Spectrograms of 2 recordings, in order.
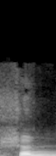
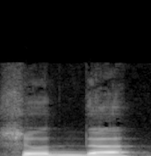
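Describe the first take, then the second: First: The cluster ends in a plain unaspirated d. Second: The cluster ends in a breathy aspirated dh. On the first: The speaker calls it wrong. "कभी कभार हम शुद्ध बोलते हैं ... यह गलत है" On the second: The speaker calls it right. "हमें लिखना है शुद्ध"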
